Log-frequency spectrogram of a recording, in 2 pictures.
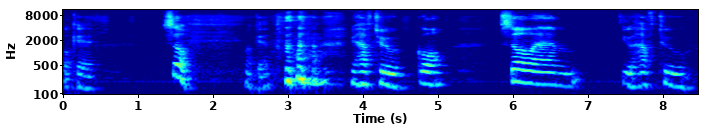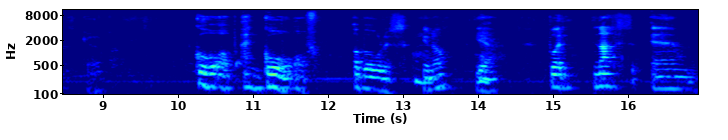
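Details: Person with aphasia after a stroke who lost speech but not memory and could not understand newspaper headlines; aphasia.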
